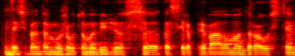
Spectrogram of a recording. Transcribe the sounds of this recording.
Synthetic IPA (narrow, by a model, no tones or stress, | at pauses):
t̪ɐɪsʊpɾɐnt̪ɐmʊʃɐʊt̪oːmoːbʲɪlʲʊskɐsiːɾɐpʲɾʲɪʋɑːlˠoːmɐd̪ɾɐʊsʲt̪ʲɪ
